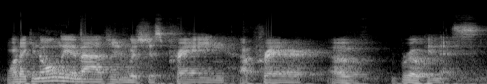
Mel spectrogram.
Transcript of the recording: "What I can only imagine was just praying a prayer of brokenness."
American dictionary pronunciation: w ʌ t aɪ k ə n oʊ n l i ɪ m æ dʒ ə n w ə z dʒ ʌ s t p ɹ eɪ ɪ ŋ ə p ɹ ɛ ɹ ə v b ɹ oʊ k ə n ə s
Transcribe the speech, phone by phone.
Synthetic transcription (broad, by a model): w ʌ t aɪ k ə n oʊ n l i ɪ m æ dʒ ə n w ə z dʒ ʌ s p ɹ eɪ ɪ ŋ ə p ɹ ɛ ɹ ə v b ɹ oʊ k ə n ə s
